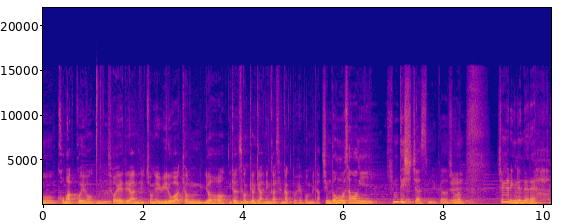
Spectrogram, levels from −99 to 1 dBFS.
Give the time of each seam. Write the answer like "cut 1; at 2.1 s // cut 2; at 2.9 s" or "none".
cut 1; at 1.3 s // cut 2; at 5.5 s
